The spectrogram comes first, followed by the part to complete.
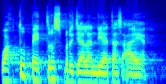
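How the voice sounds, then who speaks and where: A middle-aged male pastor preaching a lively sermon, swinging from quiet musing to loud urging and acting out chatty dialogues. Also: normal speed. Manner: animated, swings from low musing to loud exhortation; acts out dialogues with God in a chatty tone.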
